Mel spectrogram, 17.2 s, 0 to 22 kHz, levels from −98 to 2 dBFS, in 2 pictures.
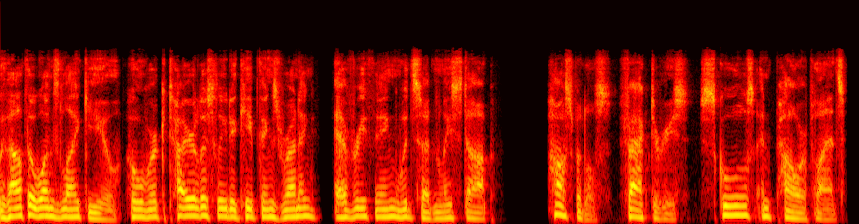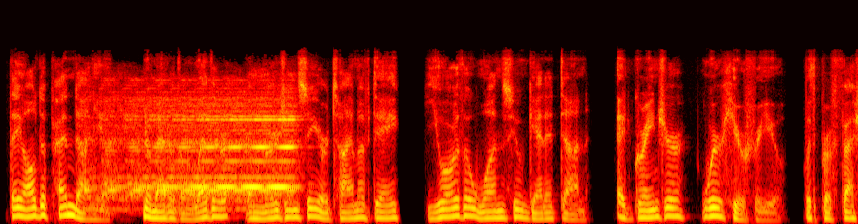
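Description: From 9.33 to 11.94 s, a feedback howl builds up. Two devices in the same room were joined to one call, so the microphone picked up the loudspeaker and each trip around the loop came back louder than the last. The repeats grow instead of dying away and narrow to a tone near 700 Hz, peaking at about 3 dB above the speech. The loop's delay is roughly a fifth of a second, and the howl lasts until it breaks off.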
